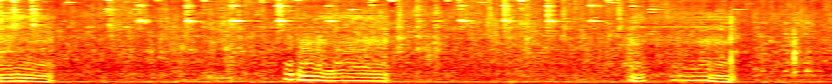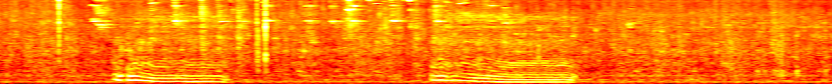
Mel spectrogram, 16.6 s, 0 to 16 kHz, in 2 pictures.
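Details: Big female Manx cat weighing over 20 pounds, sleeping and snoring heavily; five long, rasping snores that fall in pitch, arriving about every three seconds over a steady low hum and soft room noise.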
